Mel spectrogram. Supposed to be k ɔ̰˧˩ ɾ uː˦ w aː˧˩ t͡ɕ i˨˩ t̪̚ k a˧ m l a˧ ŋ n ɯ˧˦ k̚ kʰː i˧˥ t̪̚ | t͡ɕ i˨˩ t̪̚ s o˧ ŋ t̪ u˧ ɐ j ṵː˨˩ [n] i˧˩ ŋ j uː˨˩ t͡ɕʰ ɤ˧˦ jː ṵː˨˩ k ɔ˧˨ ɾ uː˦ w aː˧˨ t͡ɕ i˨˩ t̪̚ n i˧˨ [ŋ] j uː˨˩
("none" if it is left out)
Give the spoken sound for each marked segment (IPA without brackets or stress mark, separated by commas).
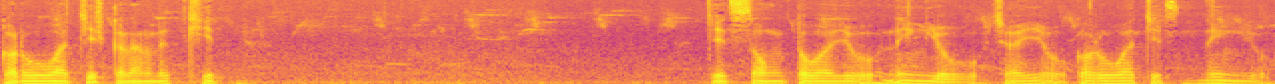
n, ŋ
